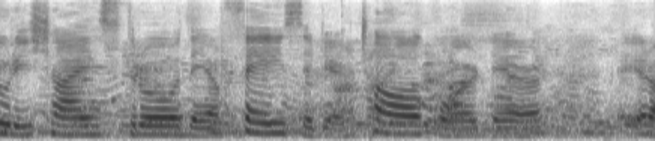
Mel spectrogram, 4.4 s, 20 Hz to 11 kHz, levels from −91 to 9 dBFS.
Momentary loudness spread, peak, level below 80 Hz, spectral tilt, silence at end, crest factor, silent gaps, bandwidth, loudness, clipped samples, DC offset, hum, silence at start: 8 LU; -4 dBFS; -80 dBFS; -4 dB/octave; 0 s; 18 dB; none; 11 kHz; -21 LUFS; under 0.1%; under 0.1%; none; 0 s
